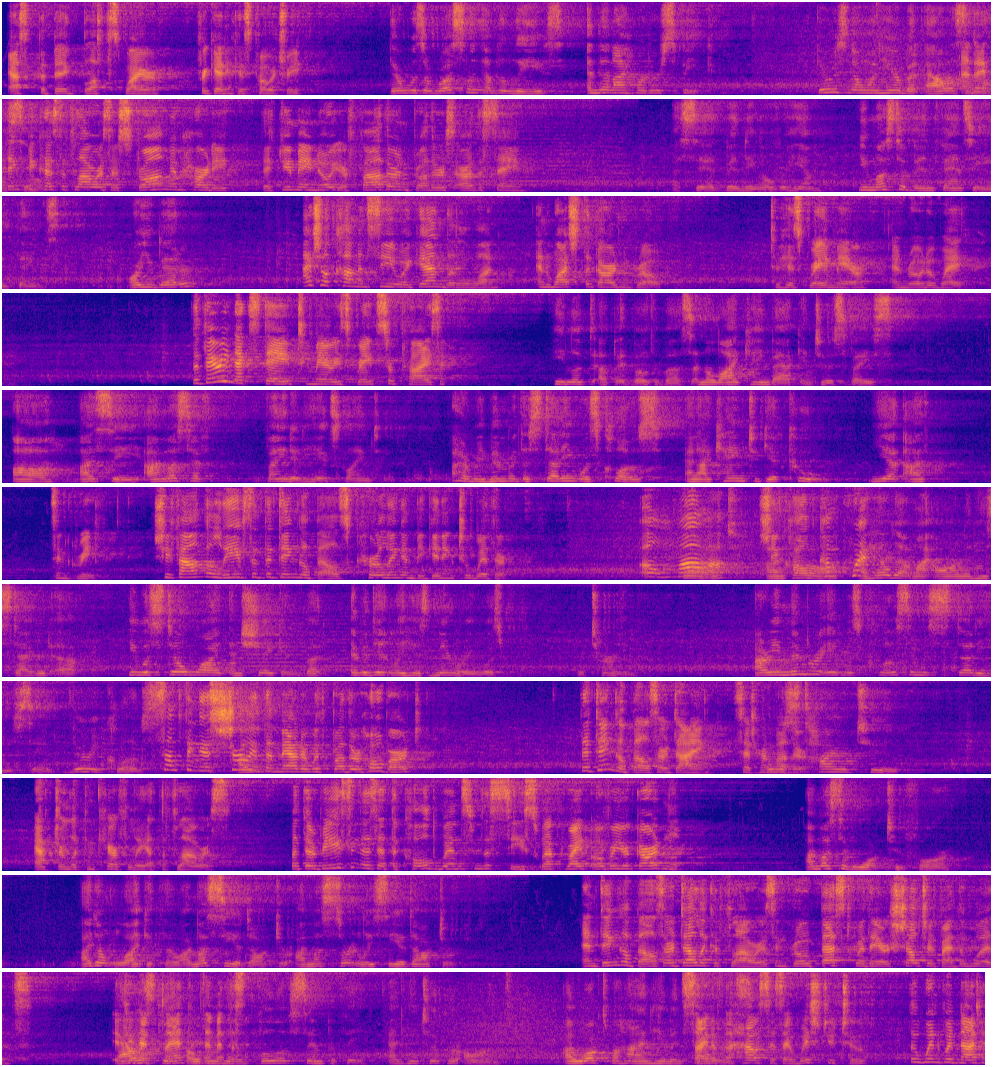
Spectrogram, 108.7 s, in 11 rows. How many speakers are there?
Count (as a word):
two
